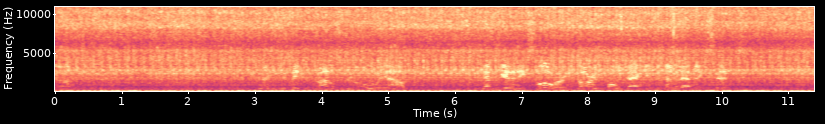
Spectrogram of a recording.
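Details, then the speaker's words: During a tune-up of the 1968/69 Ford Torino GT 390 FE V8s, a deep, steady V8 burble is stuck at a high idle while the idle mixture screws are adjusted. It pulls vacuum even with the throttle closed and the idle screw fully out; the owner suspects the pedal. Dwell and timing seem okay. "okay you can hun under it boy it's really strong struggling you know what I mean struggling"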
